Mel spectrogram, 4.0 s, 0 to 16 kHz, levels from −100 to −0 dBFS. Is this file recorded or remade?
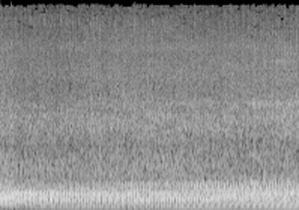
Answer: recorded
